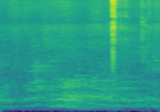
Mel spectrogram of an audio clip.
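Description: Indistinct voices of onlookers talking in the background. There is one sharp click about one and a half seconds in.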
